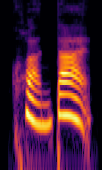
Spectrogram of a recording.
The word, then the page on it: 款待: kuǎn dài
